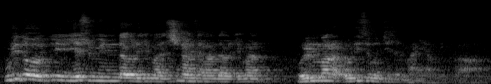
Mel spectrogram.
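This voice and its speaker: A man's voice: fairly high pitch, animated, fast talker, warm tone, slight background noise. A man preaching a sermon as pastor, emphatic and prodding his congregation with repeated questions. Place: church. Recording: echoey church hall, mic at a distance.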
